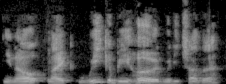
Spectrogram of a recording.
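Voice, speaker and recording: Man, New York street accent, slightly high voice, profane, rambling, casual podcast guest. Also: moderate pace, lo-fi sound. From East New York, Brooklyn. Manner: profane, rambling, animated storytelling. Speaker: guest artist.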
